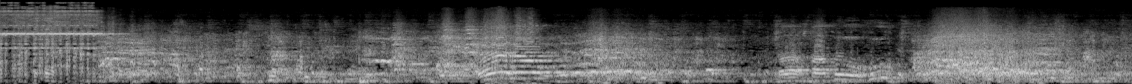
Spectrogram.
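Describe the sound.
A cellphone rings with a bright electronic ringtone for about a second at the start. Then people talk and laugh loudly, and the laughter keeps going through the rest.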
